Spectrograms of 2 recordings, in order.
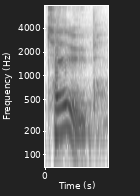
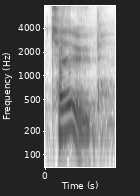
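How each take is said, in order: First: Tube in an American pronunciation. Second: The same.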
